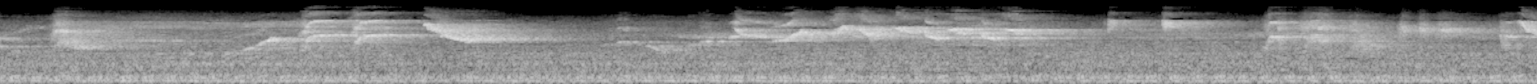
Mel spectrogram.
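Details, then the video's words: Orange-headed thrush singing vigorously: loud, varied phrases of high whistles and slurred notes, some sweeping upward, in bursts separated by short pauses, over a faint steady low hum. "Anis Merah Gacor Teler Hyper"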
